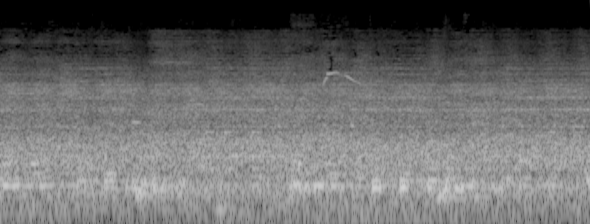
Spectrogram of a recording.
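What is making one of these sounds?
A large crowd of football fans chants in a large open stadium.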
